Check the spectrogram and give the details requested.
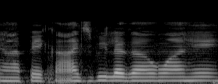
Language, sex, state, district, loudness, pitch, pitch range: Hindi, female, Bihar, Begusarai, -29 LUFS, 175 Hz, 165-175 Hz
